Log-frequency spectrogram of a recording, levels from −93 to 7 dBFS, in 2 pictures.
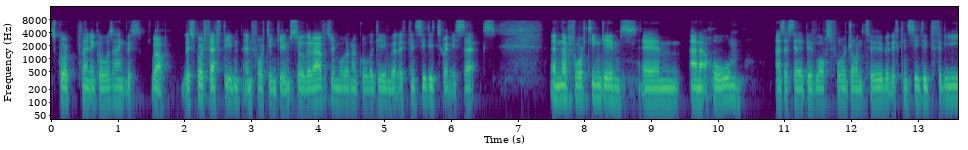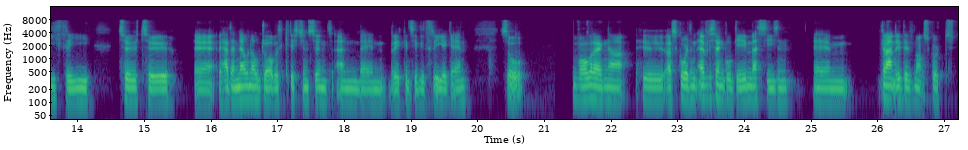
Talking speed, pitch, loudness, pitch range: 180 wpm, 110 Hz, -27 LUFS, 105-115 Hz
